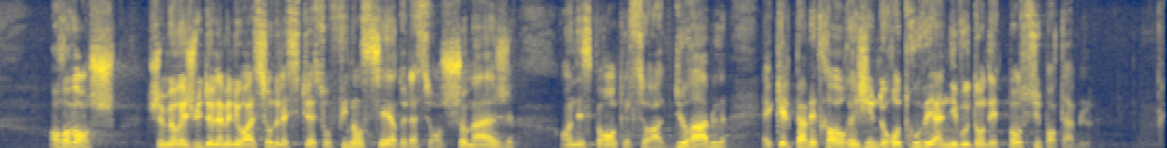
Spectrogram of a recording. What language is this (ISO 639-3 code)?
fra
